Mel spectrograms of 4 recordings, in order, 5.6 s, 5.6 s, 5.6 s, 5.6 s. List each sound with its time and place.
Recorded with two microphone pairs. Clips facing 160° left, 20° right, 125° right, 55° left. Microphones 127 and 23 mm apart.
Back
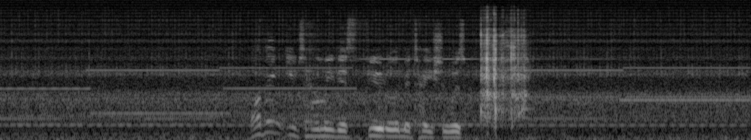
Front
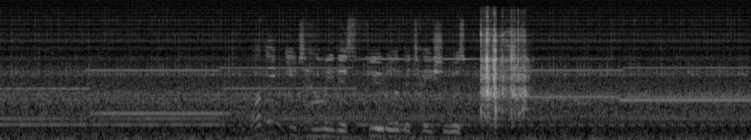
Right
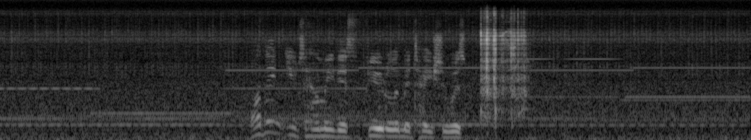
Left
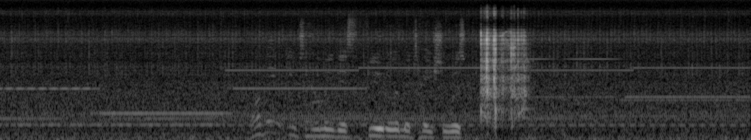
1.9 s a man speaking: 160° right; by 3.5 s 170° right
3.6 s a camera shutter: 120° left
